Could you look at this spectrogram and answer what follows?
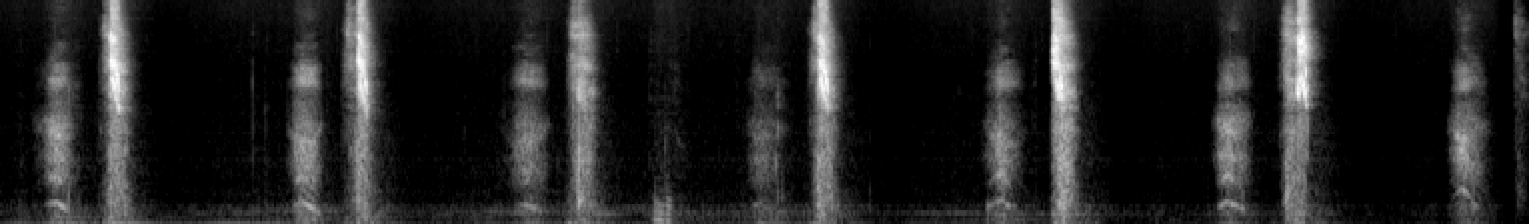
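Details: A series of about twelve sharp sneezes, each often preceded by a quick in-breath, in a quiet room; repeated sneezing.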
